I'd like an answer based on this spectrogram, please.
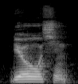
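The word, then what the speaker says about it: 良心: 발음은 후려, 후려, 불량. 그리고 양심이네요. 료신, 료신.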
